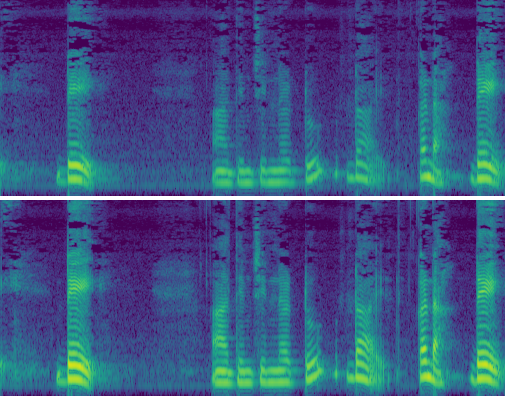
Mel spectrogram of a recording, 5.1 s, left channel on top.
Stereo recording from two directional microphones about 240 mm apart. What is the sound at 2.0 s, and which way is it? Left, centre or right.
A woman's voice, right.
